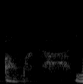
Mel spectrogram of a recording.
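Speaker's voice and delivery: breathless whispered gasp of words; stunned whisper at a crying scene; shocked whisper. Real, not acted. Shocked at Uncle Clifford crying.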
